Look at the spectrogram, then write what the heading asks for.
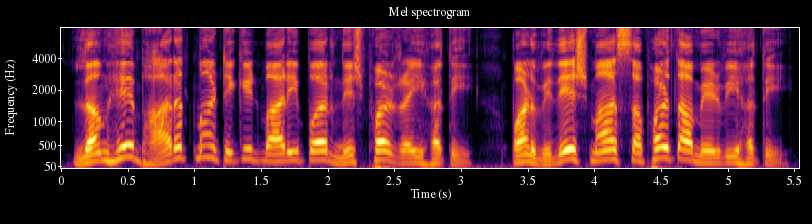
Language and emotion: Gujarati, neutral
